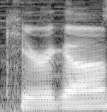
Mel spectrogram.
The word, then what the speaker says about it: キリガン: Japanese pronounce it Kirigan.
